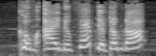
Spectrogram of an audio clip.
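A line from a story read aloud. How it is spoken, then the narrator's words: Shouting. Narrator (Vietnamese): giọng Hạ Thiết Thủ hét lên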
